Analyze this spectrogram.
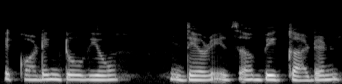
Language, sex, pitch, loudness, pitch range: English, female, 215 Hz, -16 LUFS, 210-225 Hz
